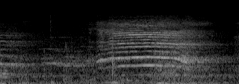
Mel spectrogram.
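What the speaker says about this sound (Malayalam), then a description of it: "ഇപ്പൊ ഇവിടെ ഒരുപാട് പെണ്ണാടുകളുണ്ട്." Female goats bleat in a pen on a large goat farm in Kerala, one loud, wavering bleat rising over a faint background murmur of the herd.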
